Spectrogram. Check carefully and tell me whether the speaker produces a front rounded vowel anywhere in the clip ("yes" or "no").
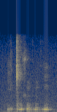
no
